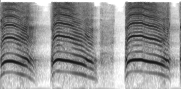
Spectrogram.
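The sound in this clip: A crow caws three times in loud, harsh, drawn-out calls, each dipping in pitch as it ends, with short, fainter sounds in the gaps between them.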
